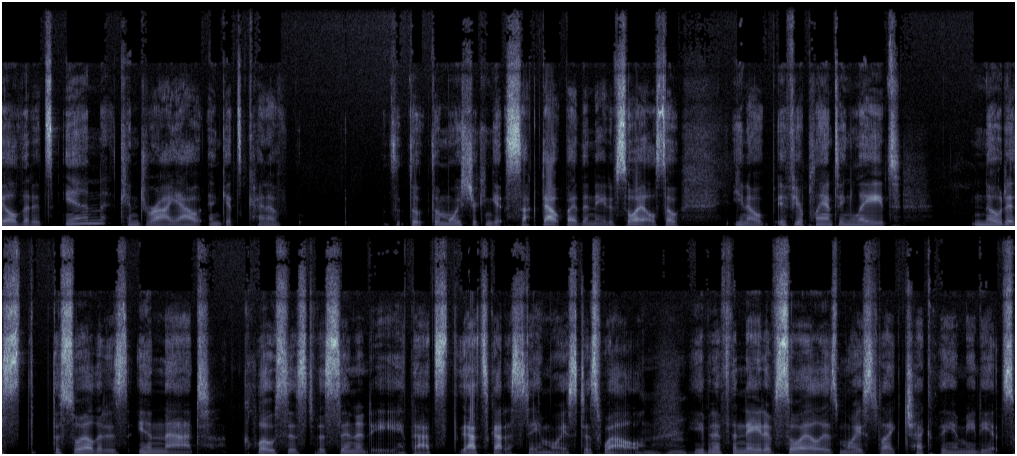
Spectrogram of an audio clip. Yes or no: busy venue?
no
